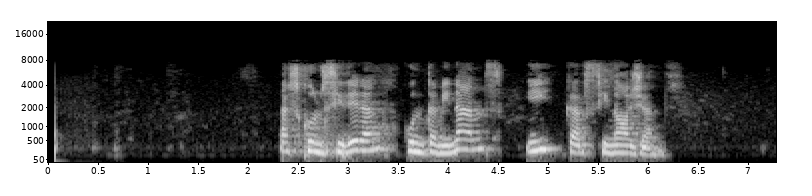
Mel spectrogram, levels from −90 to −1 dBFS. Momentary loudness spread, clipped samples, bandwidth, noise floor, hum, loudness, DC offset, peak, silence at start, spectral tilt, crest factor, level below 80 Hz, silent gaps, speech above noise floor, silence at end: 12 LU; under 0.1%; 8.2 kHz; -64 dBFS; none; -16 LUFS; under 0.1%; -2 dBFS; 2.3 s; -4.5 dB/octave; 16 dB; -56 dBFS; none; 49 dB; 1 s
